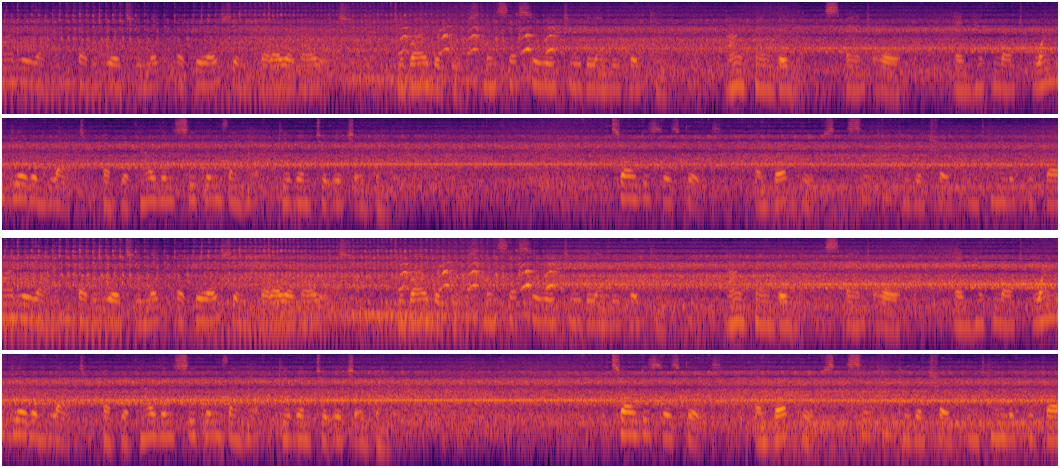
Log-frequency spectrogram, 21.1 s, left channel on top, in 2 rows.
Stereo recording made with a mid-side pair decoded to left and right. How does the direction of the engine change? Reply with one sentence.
You can hear the engine stay put.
